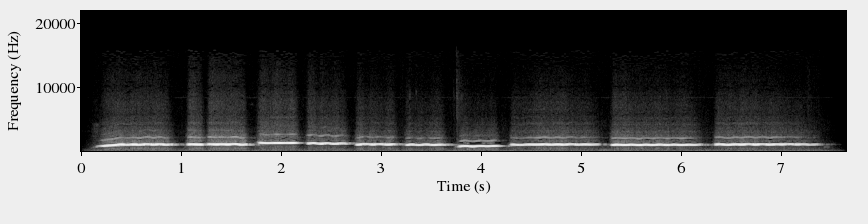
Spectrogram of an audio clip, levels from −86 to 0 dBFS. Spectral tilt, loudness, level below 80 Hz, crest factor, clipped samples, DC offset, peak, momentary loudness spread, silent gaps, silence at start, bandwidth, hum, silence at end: -3 dB/octave; -12 LUFS; -54 dBFS; 10 dB; under 0.1%; under 0.1%; -4 dBFS; 5 LU; none; 0.15 s; 4.7 kHz; none; 0.3 s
